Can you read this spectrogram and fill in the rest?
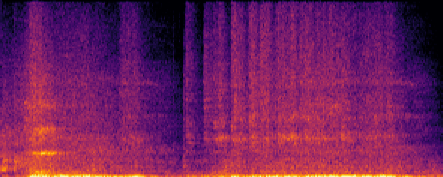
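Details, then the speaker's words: Engine with FiTech throttle-body fuel injection, hard start especially warm: cranks and cranks, then sputters and surges unevenly before holding rough running; EFI unit unpowered while cranking, fixed by wiring correction. "notice it just cranks and cranks so it probably takes me two or three times to do this and it starts to sputter"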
